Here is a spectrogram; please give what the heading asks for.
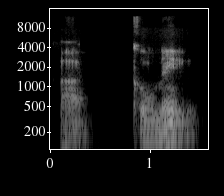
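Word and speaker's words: Hakone: On day four, travelers head to Hakon, pronounced Hakon.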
